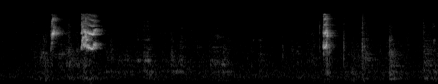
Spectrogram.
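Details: Captive rosy-faced lovebirds, one orange bird among them, with town noise faintly behind: a quick pair of sharp screechy chirps, a pause of about two seconds, then one more shrill note and soft clicking.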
